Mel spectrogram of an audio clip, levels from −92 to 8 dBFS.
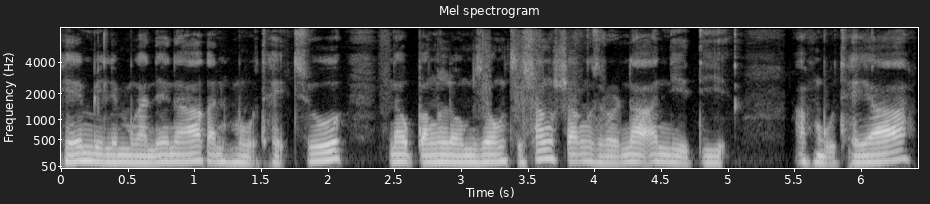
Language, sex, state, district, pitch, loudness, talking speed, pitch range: Mizo, male, Mizoram, Aizawl, 110 Hz, -16 LUFS, 205 wpm, 100-115 Hz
